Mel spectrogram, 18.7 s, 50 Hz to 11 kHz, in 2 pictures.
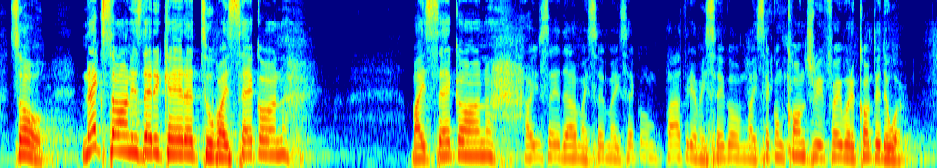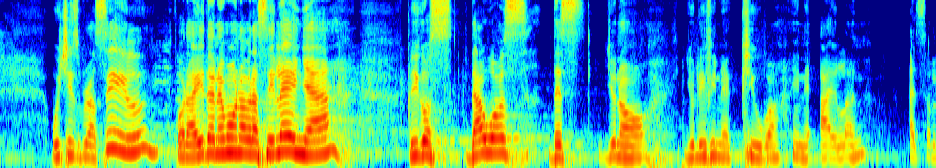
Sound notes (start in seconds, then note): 11.2 speaking in Spanish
